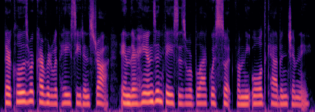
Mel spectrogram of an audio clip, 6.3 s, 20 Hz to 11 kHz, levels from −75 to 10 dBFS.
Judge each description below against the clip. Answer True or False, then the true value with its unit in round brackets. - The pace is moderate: False (210 wpm)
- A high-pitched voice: True (200 Hz)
